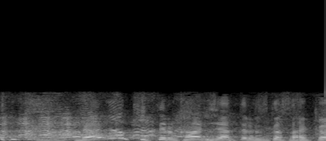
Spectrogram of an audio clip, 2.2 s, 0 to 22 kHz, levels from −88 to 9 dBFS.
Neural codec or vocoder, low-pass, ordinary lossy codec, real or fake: none; none; none; real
